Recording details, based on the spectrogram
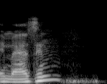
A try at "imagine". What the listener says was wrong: It's not Z. Not imagine. It's J. J. Imagine.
